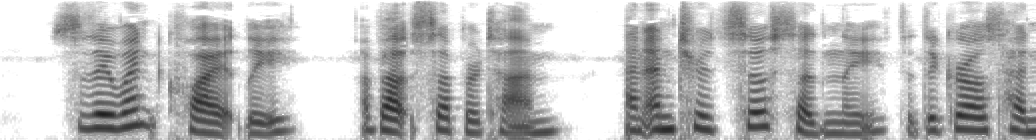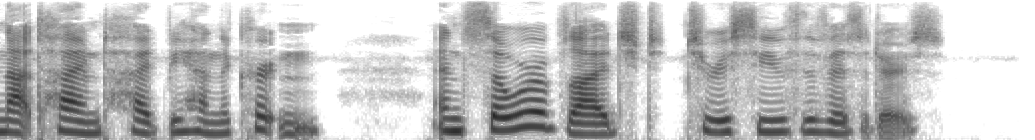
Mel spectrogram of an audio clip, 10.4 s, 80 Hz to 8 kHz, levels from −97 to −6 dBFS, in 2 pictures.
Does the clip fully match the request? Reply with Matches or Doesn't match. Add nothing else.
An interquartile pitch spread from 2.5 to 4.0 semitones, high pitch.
Matches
